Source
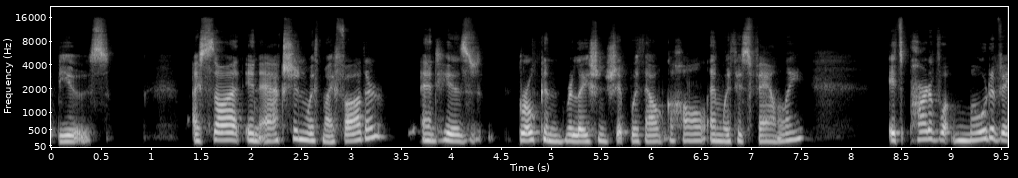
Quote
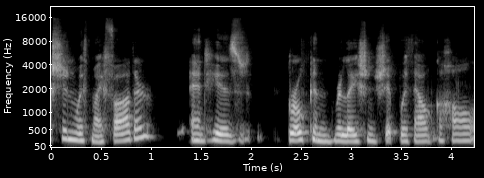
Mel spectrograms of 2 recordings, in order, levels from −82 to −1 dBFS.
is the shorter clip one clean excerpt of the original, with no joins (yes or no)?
yes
